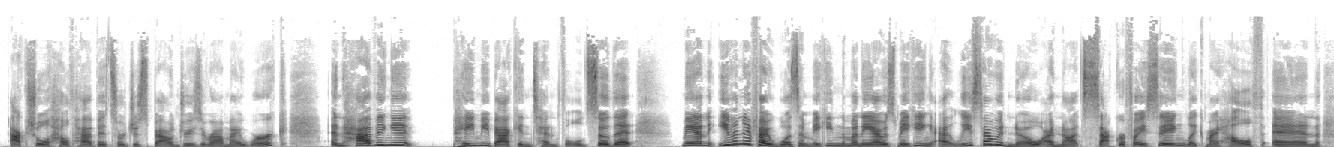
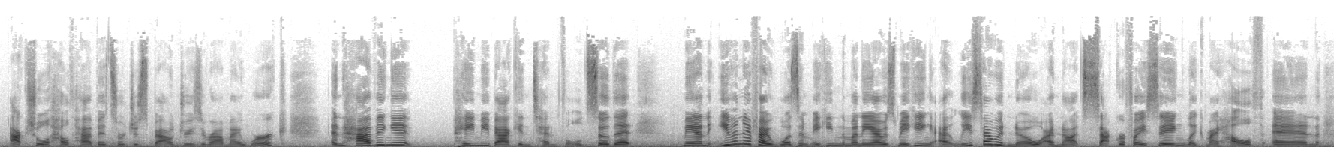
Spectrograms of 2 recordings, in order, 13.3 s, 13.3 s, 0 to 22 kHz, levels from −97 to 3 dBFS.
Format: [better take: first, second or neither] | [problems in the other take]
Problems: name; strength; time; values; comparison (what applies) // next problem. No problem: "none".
first | wind noise on the microphone; occasional gusts; 20 dB below the speech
